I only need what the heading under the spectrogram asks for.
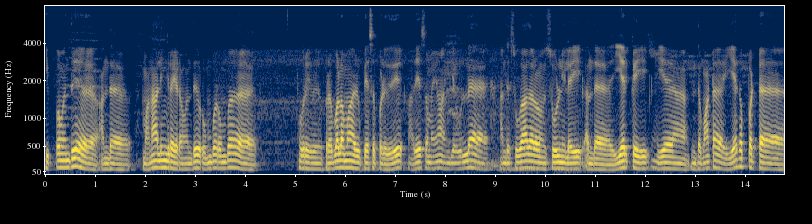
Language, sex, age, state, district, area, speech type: Tamil, male, 30-45, Tamil Nadu, Pudukkottai, rural, spontaneous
